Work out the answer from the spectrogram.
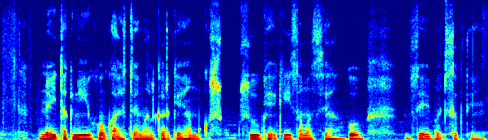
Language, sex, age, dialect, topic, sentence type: Hindi, male, 25-30, Kanauji Braj Bhasha, agriculture, statement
